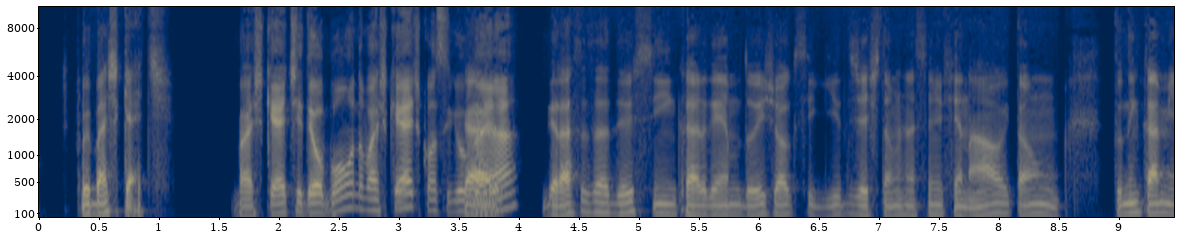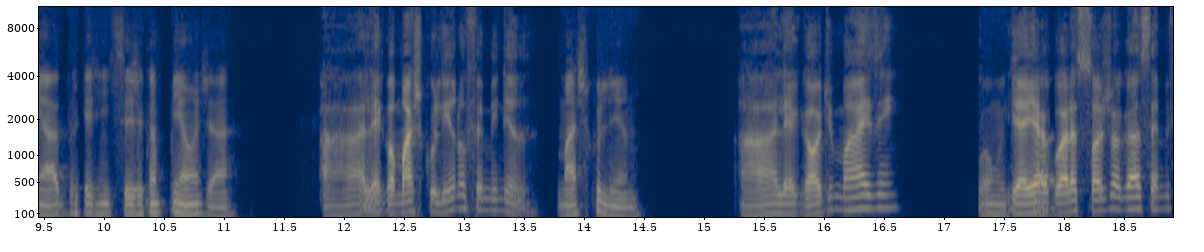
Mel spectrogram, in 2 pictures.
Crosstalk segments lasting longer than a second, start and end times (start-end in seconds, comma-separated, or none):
none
